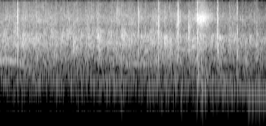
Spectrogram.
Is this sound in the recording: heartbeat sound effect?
no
